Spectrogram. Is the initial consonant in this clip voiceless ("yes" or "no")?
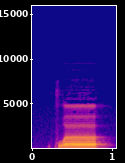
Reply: yes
